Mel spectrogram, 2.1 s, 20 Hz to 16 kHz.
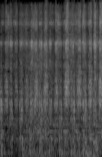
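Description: A 50p coin scratching the silver coating off a National Lottery scratchcard in quick, short strokes.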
